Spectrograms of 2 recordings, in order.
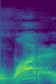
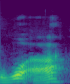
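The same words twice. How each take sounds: First: It is said without a British accent. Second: It is said with a British accent. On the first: "in Harrow, they wouldn't say water" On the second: "They would say water"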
